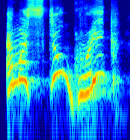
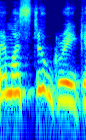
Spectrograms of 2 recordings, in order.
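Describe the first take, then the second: First: Much higher, louder and slow, in disbelief; shocked cry of Am I still Greek; stunned blurt. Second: Greek asked louder and higher but quicker, less stretched; retelling the question, a touch calmer; shocked repeat. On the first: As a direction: gasp it out, the world just tipped over. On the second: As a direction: say it again, still reeling, more matter-of-fact. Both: Retold or imitated. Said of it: "I was just shocked".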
